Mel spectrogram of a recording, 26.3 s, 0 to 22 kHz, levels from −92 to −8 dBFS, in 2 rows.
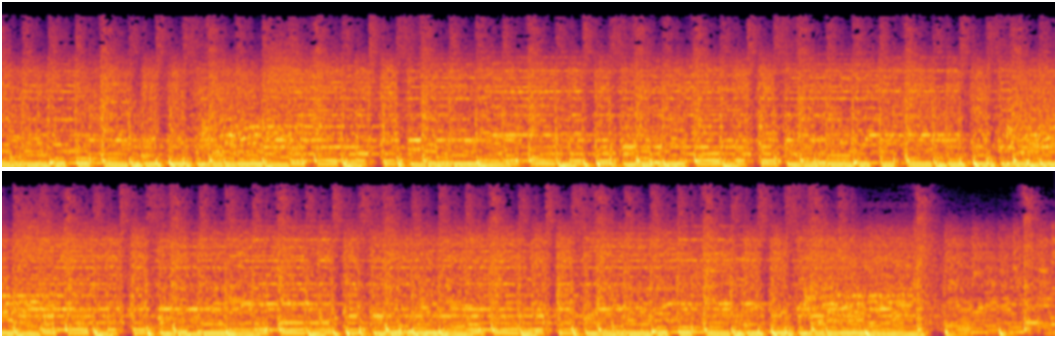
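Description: At 8.54 s the audio abruptly jumps forward. There is no silence or fill at the join; the material on either side simply butts together, with roughly 0.7 s of sound missing in between. This is a skip ahead. A stretch of audio was dropped while later audio was already queued, either lost in transit or discarded by a jitter buffer that overflowed. Playback resumed from the waiting audio and cut the latency by about that same amount.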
